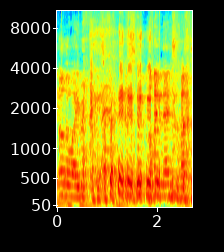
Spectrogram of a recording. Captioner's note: laughing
